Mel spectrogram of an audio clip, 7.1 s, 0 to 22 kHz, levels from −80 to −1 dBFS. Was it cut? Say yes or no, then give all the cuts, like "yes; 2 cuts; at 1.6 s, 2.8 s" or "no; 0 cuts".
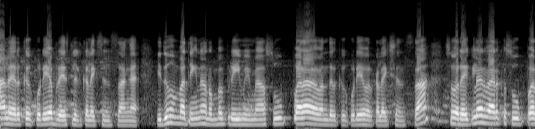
no; 0 cuts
